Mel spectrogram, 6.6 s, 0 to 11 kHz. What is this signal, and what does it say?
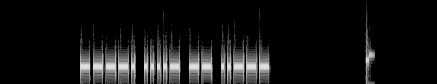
Morse code, heard as a keyed tone, about 25 wpm, 700 Hz. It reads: 94M2
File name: practice / 25wpm / Four Letter-Number Combinations - 25wpm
